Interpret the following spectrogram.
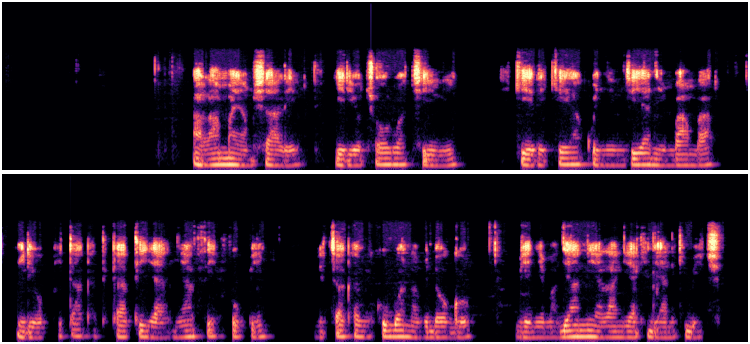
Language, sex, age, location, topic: Swahili, male, 25-35, Dar es Salaam, agriculture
